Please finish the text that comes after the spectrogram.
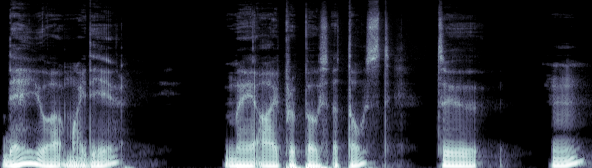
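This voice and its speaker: A man voicing a suave, possessive, menacing vampire in an ASMR roleplay, with formal, courtly, seductive speech and a gravelly, husky voice. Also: extremely low pitch, expressive, takes it slowly, mellow, exaggerated voice. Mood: teasing, menacing. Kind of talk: ASMR roleplay, dramatic monologue.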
